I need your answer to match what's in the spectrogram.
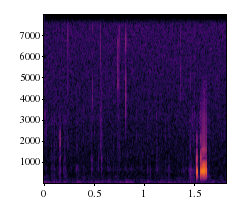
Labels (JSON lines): {"label": "biophony, knock croak", "recorder": "SoundTrap 300"}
